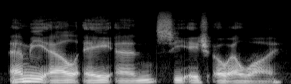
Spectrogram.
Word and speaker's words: melancholy: uh melan Mel melan I never knew how to pronounce this word melan choli m e l a n c h o l y maleni I don't know how do you pronounce that word I always see it maybe CH is melancholy Melancholy okay okay okay okay gotcha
